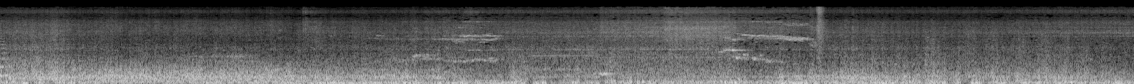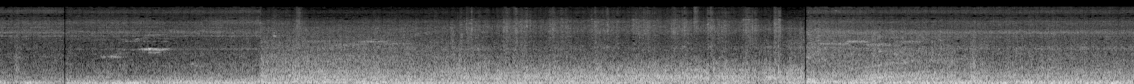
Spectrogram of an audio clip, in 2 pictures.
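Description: New York City subway trains running through an underground station: a loud, steady rumble of steel wheels on rail, with several brief high-pitched wheel squeals.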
